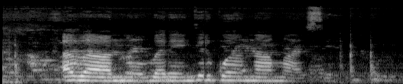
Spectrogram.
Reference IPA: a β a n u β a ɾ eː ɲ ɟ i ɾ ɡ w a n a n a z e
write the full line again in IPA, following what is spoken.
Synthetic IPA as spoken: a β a n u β a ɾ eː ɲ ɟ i ɾ ɡ w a n a m a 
